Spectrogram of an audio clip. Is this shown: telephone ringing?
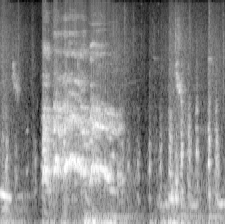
no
